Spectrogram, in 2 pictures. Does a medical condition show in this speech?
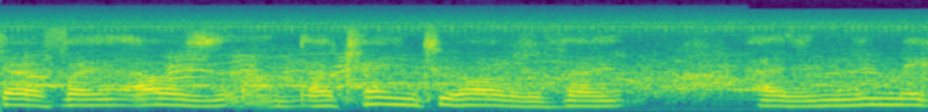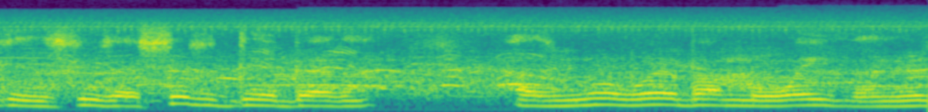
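Yes: Parkinson's syndrome.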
